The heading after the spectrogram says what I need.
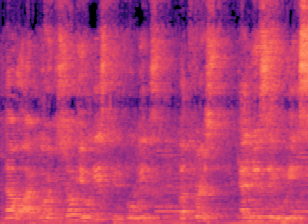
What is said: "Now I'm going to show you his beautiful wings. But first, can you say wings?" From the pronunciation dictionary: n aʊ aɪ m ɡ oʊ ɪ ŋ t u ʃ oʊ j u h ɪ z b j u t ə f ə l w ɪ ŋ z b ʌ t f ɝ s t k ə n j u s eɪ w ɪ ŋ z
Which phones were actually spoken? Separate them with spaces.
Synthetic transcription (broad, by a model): n aʊ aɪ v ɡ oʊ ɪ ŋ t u s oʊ j u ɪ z b j u t ə f ə l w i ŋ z b ʌ t f ɝ s t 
